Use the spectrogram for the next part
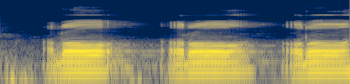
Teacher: sifatnya sifat takrir getaran ya getarannya getaran ringan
